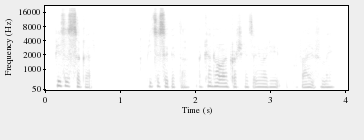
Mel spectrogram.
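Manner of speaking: put-on barely audible, soft, level, flat British accent. Speaker deliberately trying out a voice, quiet, soft, flat British accent. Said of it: "soft British accent in a flat tone".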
